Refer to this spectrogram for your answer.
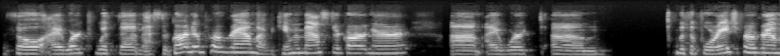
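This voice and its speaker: Her fairly high voice has a bright, sharp tone, ordinary pitch variation and a moderate pace. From New Jersey. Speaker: nonprofit program executive. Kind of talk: interview.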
